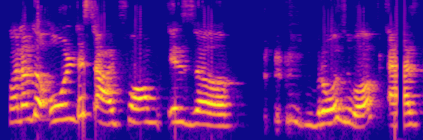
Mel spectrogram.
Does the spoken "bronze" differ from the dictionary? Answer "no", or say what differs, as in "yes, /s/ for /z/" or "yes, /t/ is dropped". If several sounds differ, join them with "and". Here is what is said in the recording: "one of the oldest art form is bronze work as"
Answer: yes, /n/ is dropped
